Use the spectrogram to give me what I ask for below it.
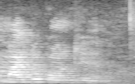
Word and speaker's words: mitochondria: इधर है माइटोकॉन्ड्रिया और इधर है माइटोकॉन्ड्रियन, ये ए एंड इधर ऑन, ठीक है।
